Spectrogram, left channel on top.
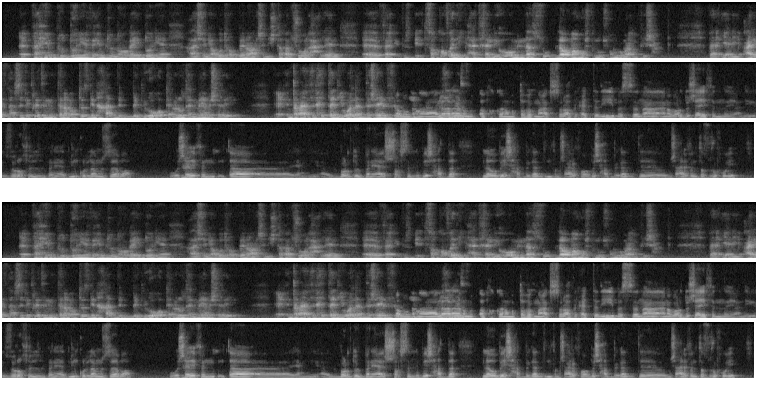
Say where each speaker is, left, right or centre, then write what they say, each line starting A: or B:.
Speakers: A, on the left; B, on the right.
A: فهمته الدنيا فهمته ان هو جاي الدنيا علشان يعبد ربنا وعشان يشتغل شغل حلال آه، فالثقافه دي هتخليه هو من نفسه لو معهوش فلوس عمره ما ينفش حد فيعني عارف نفس فكره ان انت لما بتسجن حد بت- جوه بتعمله تنميه بشريه آه، انت معايا في الحته دي ولا انت شايف في الموضوع
B: بالظبط انا
A: بتاع فلوسه
B: لا لا
A: بس
B: انا متفق انا متفق معاك الصراحه في الحته دي بس انا انا برضو شايف ان يعني ظروف البني ادمين كلها مش زي بعض وشايف
A: مم.
B: ان انت آه يعني برضو البني الشخص اللي بيشحت ده لو بيشحت بجد انت مش عارف هو بيشحت بجد آه، مش عارف انت ظروفه ايه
